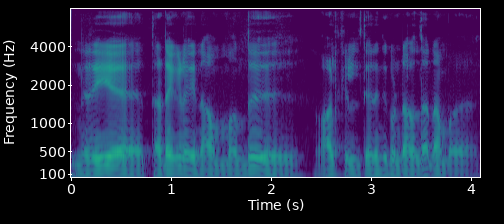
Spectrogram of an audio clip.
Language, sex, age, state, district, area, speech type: Tamil, male, 30-45, Tamil Nadu, Dharmapuri, rural, spontaneous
